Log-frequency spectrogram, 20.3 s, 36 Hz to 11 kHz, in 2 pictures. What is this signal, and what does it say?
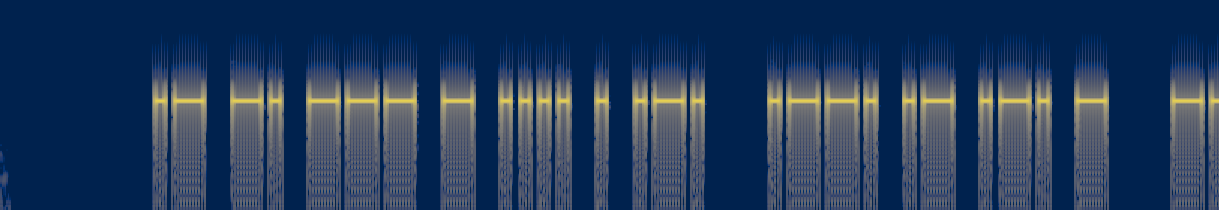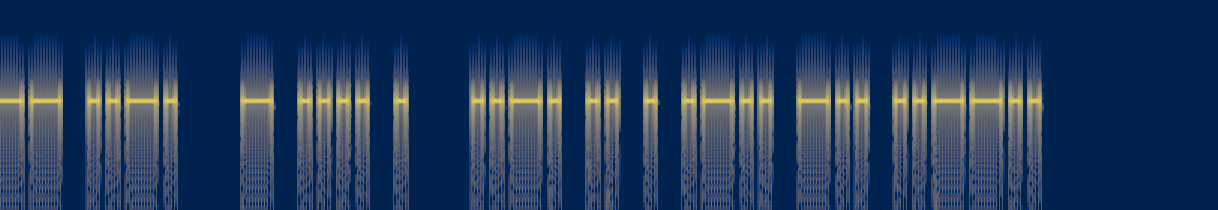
Morse code, heard as a keyed tone, about 15 wpm, 700 Hz. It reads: ANOTHER PART OF THE FIELD?
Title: Sentences from Top 1000 Words - Review Part 2 - 15wpm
